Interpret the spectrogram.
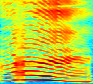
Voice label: Human Male No Whinny No

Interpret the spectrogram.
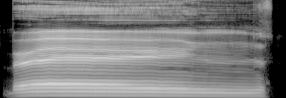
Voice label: Horror Scary Undead Moan Brains

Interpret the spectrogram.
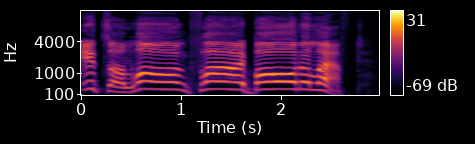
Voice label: Sports Human Voice Male Baseball Announcer; It's A Long Fly Ball To Left

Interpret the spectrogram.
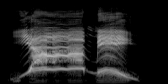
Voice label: Cartoon Voice Yummy Scream

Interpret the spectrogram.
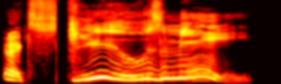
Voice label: Cartoon Voice Excuse Me Rude

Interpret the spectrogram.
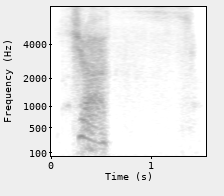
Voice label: Human Female Yes

